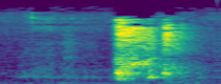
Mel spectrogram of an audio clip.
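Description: A single cough a little over a second in, loud and short, trailing off with a smaller second push, over faint room noise.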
